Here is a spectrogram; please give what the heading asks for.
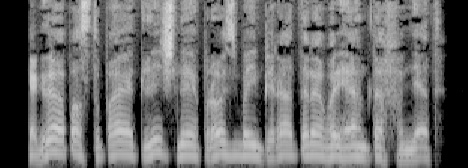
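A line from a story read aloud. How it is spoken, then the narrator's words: Chuckling. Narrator (Russian): хохотнул герцог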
